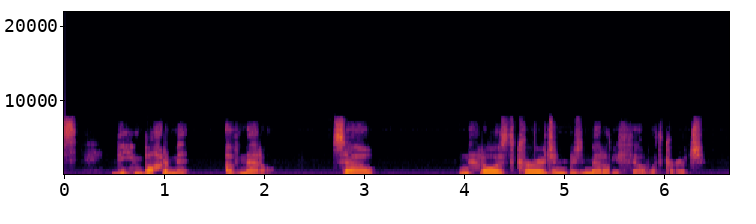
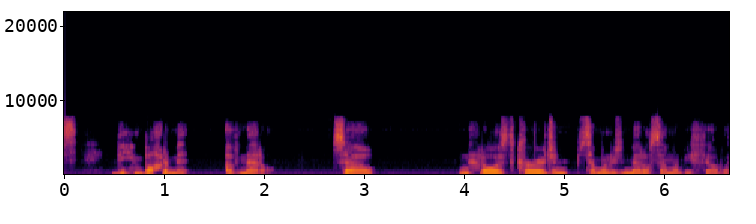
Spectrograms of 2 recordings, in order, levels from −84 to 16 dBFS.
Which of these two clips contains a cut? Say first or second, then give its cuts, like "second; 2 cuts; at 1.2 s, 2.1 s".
first; 2 cuts; at 5.0 s, 5.4 s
